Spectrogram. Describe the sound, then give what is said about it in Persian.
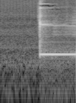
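A doorbell rings at a home with a bright, sustained electronic tone starting abruptly midway, holding steady, then a second chime strikes near the end. Quiet low hum before it, after an electric kettle is switched on; no talking. “خورشید کیف دستیشو روی اوپن میذاره، کتری برقی روشن میکنه، با شنیدن صدای زنگ نگران میشه.”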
